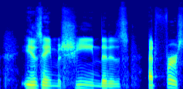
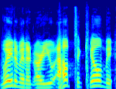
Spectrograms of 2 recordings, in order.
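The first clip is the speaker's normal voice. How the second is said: quick, louder alarmed user questioning the assistant; higher, hurried mock alarm; acted worry; 4 semitones higher, 9 dB louder, faster than usual. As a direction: blurt out a mock-worried challenge. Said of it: "to kind of pretermit the worries".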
